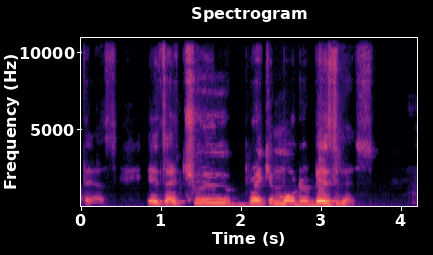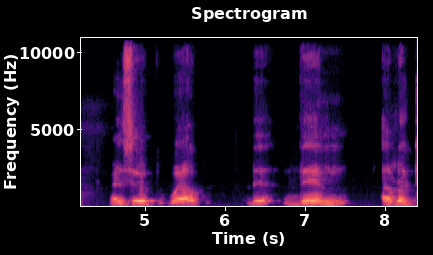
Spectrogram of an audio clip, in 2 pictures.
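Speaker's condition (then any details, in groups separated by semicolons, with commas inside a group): Cerebral palsy; wheelchair user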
